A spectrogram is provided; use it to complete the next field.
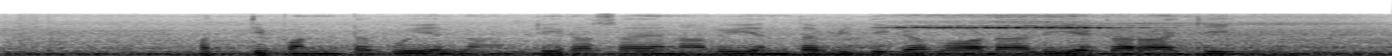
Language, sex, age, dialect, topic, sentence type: Telugu, male, 18-24, Telangana, agriculture, question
